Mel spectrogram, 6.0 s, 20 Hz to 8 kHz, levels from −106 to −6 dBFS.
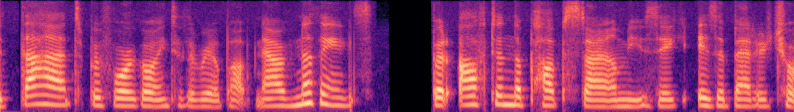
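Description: From 2.92 to 3.24 s, the sending side has most likely stopped transmitting during a pause in the speech, and the receiver fills the gap with comfort noise in place of the background. For those 320 ms the real room tone, already about 53 dB below the loudest speech, gives way to a smooth, featureless hiss about 18 dB quieter, so the background briefly drops away and then snaps back. Across the clip, the call path's band limit leaves nothing above 8 kHz.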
